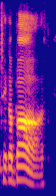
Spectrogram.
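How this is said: It has a British accent with an 'aw' vowel. "with British accents, ... it's all "aw,""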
